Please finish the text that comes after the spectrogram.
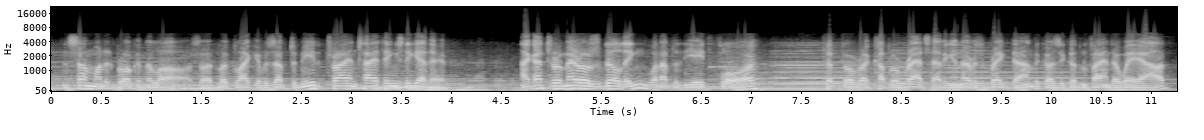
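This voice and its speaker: A low, sardonic male private eye, played by an actor in an old radio drama. He talks like a tough, wisecracking gumshoe. The vintage recording is dull, with music behind him. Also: close to an everyday voice. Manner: wry, hard-boiled, sardonic. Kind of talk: 1940s-50s radio detective acting.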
